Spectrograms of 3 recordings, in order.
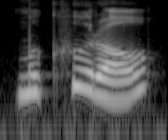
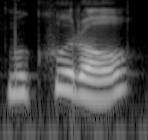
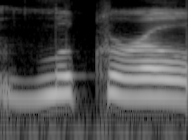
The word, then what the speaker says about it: Mukuro: Oh god, why'd you have to pronounce it that way? What is it with you Americans? Says an American. It's mukuru. Mukuro. Okay. Mukuro ikusaba, not mukuru or whatever she just said.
